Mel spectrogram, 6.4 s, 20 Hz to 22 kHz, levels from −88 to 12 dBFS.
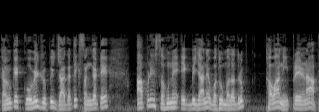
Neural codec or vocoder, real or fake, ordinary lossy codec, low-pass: none; real; none; 7.2 kHz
